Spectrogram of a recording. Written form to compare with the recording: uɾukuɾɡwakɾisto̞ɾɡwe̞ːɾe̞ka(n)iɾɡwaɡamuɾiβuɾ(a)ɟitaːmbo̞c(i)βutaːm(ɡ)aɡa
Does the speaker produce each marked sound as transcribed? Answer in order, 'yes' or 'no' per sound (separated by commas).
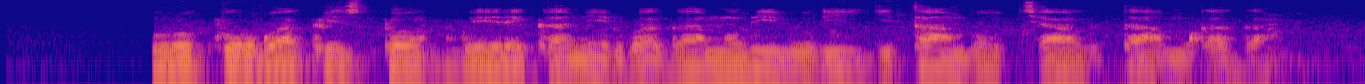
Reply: yes, no, no, yes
